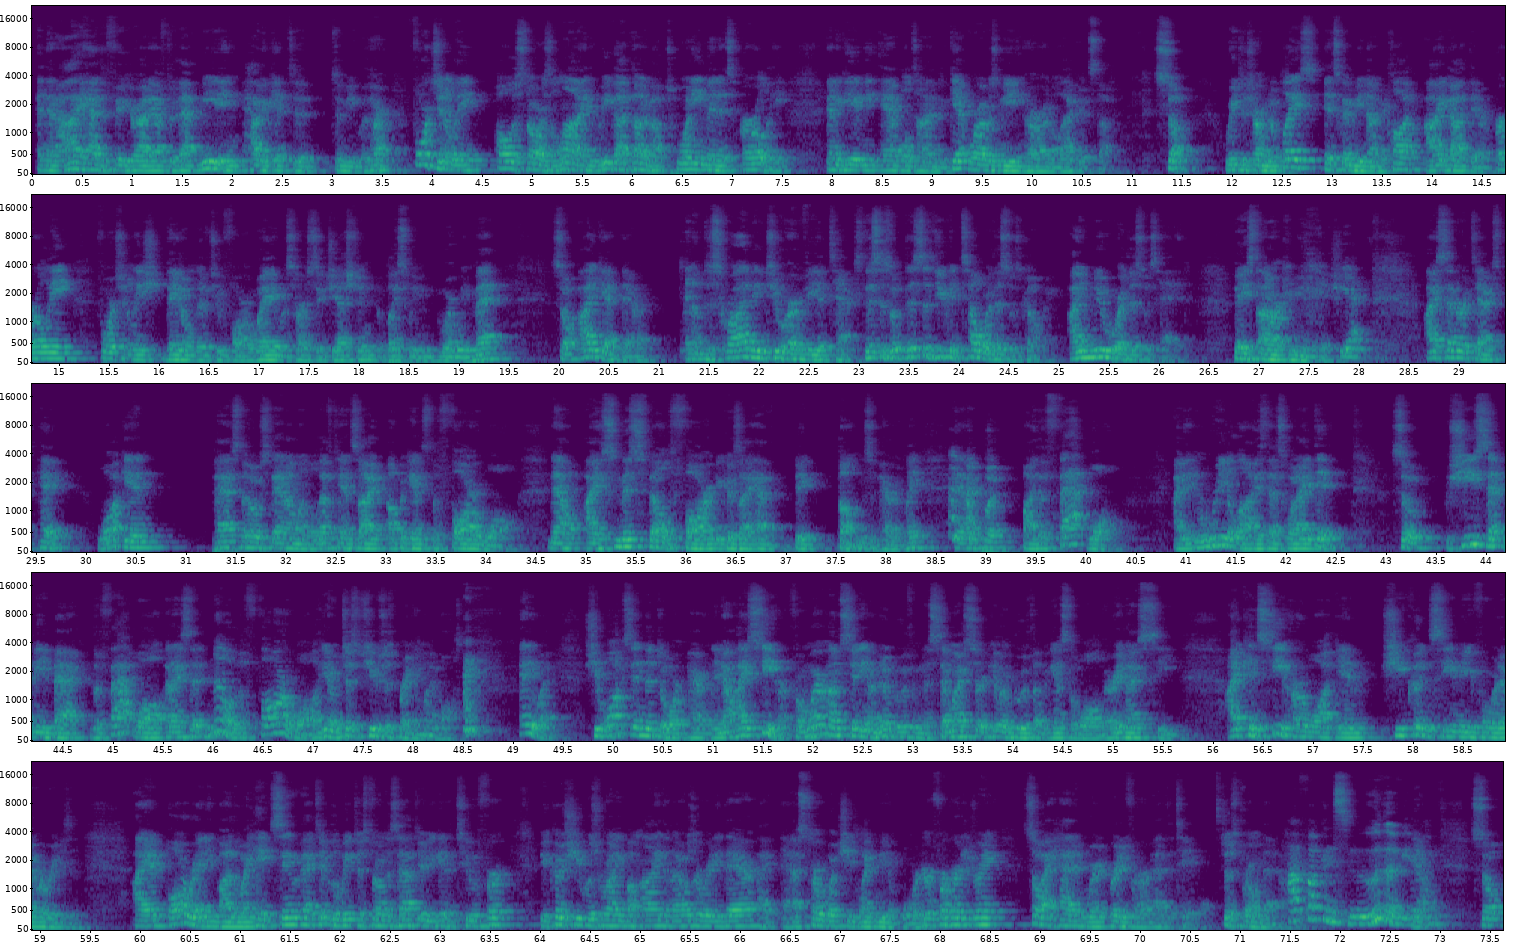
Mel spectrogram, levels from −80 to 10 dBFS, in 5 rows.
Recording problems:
off-mic speech; far
room echo; noticeable; dies away in 0.5 s

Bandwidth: 17 kHz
